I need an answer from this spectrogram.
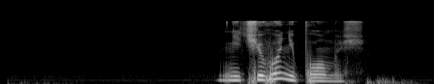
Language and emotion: Russian, sad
